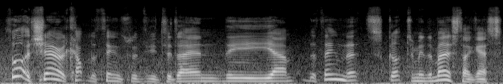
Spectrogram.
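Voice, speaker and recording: Over noticeable background noise, a man with a British accent speaks at a fairly high pitch with lively intonation. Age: 70s. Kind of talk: casual talk to camera. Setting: outdoors.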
